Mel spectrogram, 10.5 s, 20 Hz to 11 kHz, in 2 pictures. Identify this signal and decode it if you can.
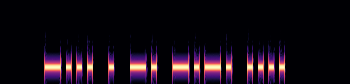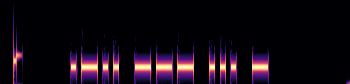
Morse code, heard as a keyed tone, about 15 wpm, 700 Hz. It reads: BENCH LOST
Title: Sentences from Top 1400 Words - New Word Drill Alt - 15wpm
